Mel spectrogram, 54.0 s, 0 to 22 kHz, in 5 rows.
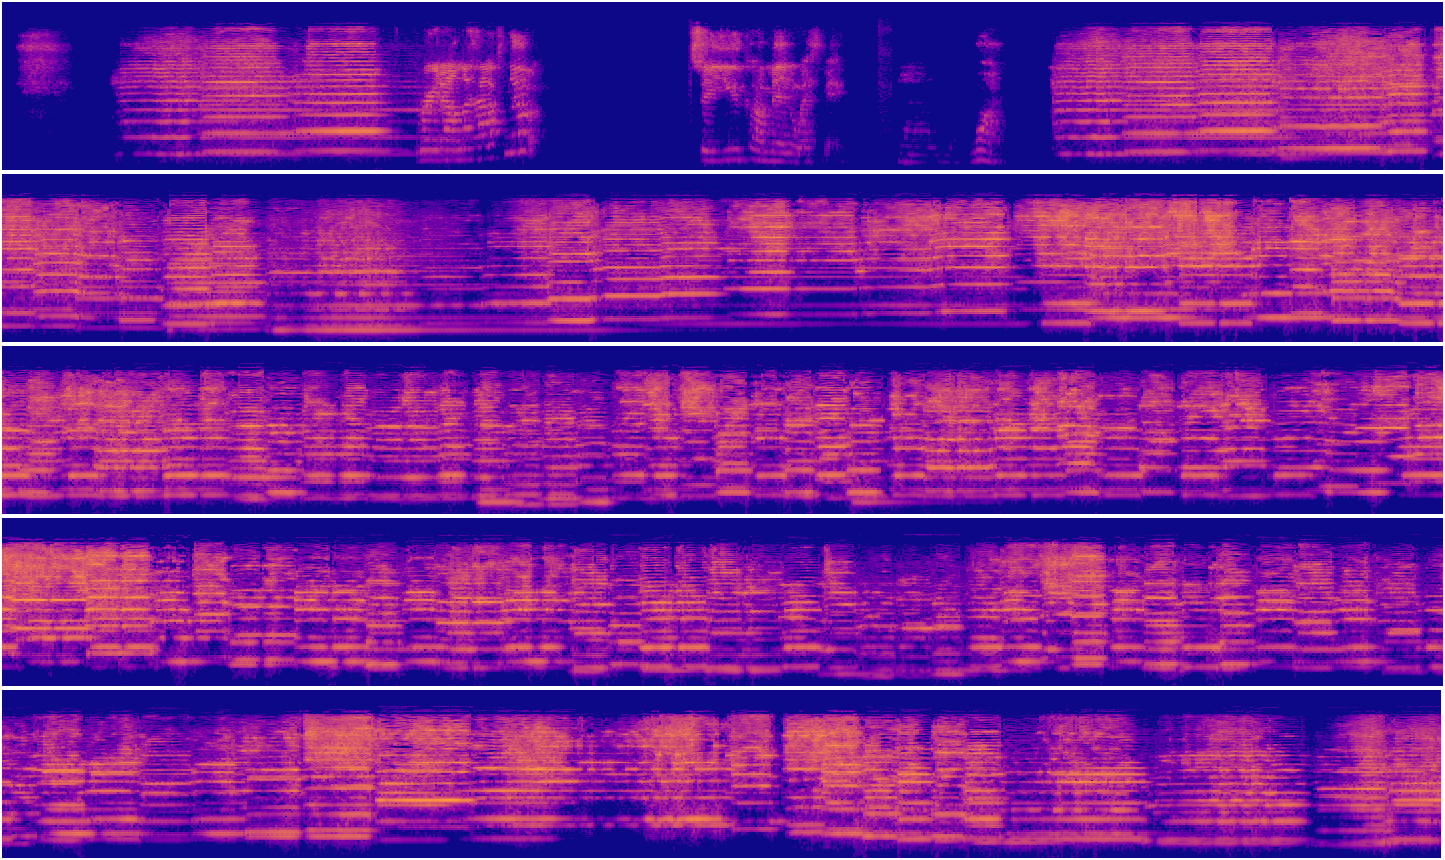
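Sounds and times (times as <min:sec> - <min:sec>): two violins playing a duet: 0:00.9 - 0:03.1, 0:07.9 - 0:54.0.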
